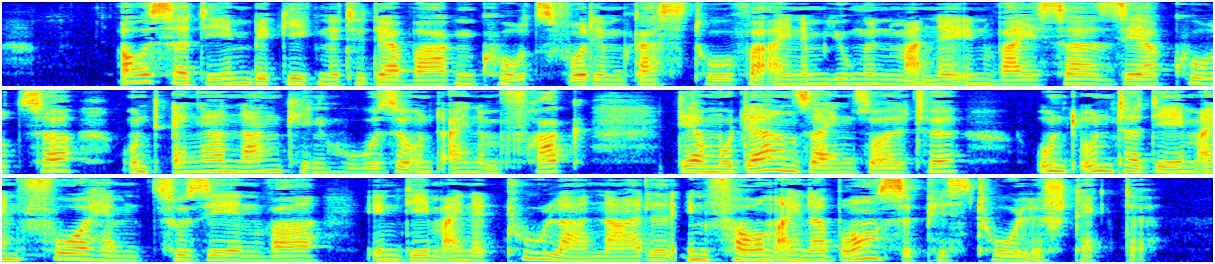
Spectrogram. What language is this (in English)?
German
